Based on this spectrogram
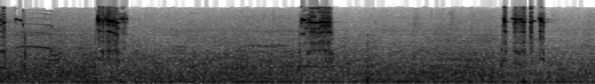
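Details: In Sydney's Royal Botanic Gardens, Australia, within view of the Opera House, a rainbow lorikeet gives three loud, rasping, high screeches about two seconds apart, the last broken into a rapid stutter, over faint background chatter.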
